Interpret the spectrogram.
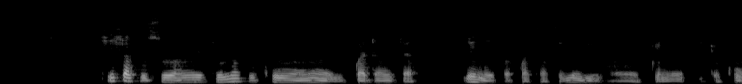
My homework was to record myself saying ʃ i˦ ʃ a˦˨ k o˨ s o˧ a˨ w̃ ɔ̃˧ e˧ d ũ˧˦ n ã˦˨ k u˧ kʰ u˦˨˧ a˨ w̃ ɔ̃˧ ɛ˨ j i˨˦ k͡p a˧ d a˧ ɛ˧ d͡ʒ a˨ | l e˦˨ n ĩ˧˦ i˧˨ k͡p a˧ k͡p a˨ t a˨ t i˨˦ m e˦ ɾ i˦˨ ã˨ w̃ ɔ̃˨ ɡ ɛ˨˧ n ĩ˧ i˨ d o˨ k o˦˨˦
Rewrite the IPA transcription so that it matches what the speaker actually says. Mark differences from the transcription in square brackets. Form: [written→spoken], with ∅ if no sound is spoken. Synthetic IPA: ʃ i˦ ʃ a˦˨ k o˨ s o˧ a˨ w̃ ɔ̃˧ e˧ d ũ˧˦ n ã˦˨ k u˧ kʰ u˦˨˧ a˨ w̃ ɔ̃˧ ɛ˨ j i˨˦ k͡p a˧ d a˧ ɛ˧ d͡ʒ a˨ | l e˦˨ n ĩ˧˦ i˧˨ k͡p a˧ k͡p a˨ t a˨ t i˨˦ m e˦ ɾ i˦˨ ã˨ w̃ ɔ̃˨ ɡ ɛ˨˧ n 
